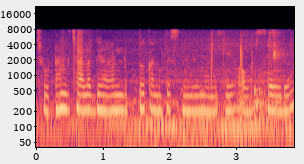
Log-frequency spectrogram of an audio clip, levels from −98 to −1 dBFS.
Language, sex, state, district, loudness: Telugu, female, Andhra Pradesh, Krishna, -18 LUFS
